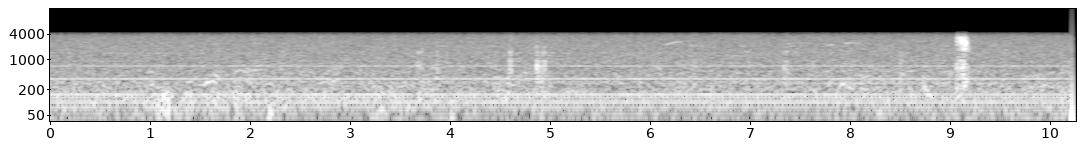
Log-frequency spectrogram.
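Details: Goat in the Mongolian Gobi, left behind after a thunderstorm: a single brief, sharp snort-like sneeze near the end over steady outdoor hum and wind noise.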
